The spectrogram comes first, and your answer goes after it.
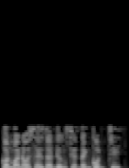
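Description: A distraught young village woman pleads and swears she is innocent, her raised voice cracking with tears, as a male narrator puts her on. The voice is husky, and the recording is dull and lo-fi. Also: medium pitch, animated, fast, dry recording, voice pushed up. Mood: tearful pleading.

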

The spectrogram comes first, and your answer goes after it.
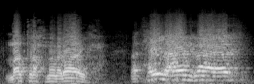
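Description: A man's voice: fairly low pitch, very animated, slight background noise. A jumpy, evasive Egyptian young man. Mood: tense, evasive. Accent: Egyptian Arabic. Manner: halting, snapping. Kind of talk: radio drama acting.

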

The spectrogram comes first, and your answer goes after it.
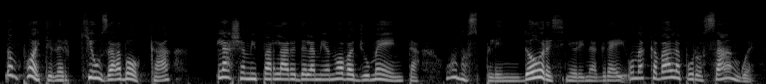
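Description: A woman reading an audiobook, voicing a brash, horse-mad teenage girl who talks loudly and keeps interrupting. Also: mid-range voice, lively intonation, a little fast, close to an everyday voice. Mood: boisterous. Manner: loud, blustering, interrupting.

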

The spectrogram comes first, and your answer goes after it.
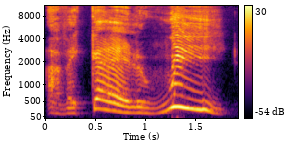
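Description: A woman voicing a vengeful male ghost warrior in an audiobook, declaiming loudly through clenched teeth. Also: on the low side, animated, slow pace. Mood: furious. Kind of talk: audiobook reading.

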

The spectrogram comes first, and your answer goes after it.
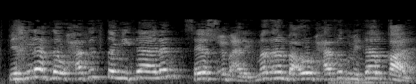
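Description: Male teacher, high voice, explains step by step, laughs often, heard from a distance. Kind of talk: classroom grammar lesson. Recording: echoey room, mic far away.

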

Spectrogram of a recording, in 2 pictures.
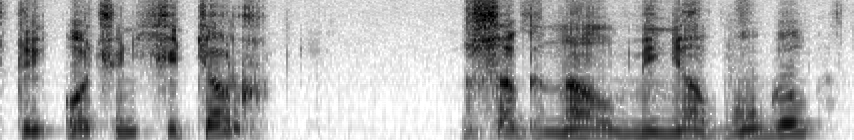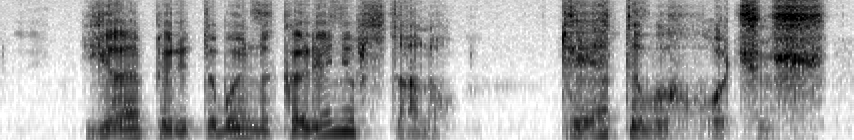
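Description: A man voicing a furious, bullying middle-aged father in an audiobook, shouting and scornful. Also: medium pitch, no room sound, pitched above the performer's own voice, heavily acted. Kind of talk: audiobook character voice.

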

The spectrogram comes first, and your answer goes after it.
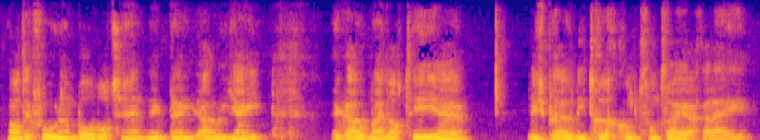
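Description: A man's voice: lowish voice, normal speed, mellow, slight background noise. Rambling man on local radio. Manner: rambling storyteller, many hesitations and restarts. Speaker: radio host. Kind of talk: casual anecdotal radio chat. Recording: dull lo-fi radio recording.

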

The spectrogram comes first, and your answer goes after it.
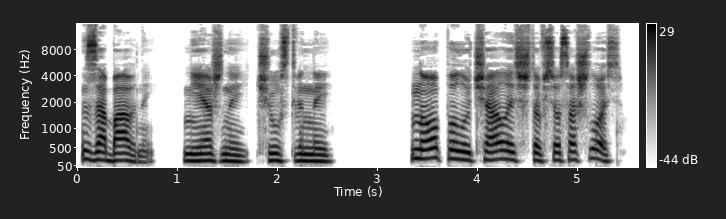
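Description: A woman voicing a drowsy, teasing young male spy in an audiobook, speaking low-key and unhurried. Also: smooth, no echo, studio quality.

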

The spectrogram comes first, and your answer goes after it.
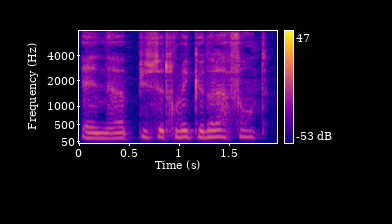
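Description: A man's voice: mid-range voice, expressive, fairly quick, dark tone, breathy edge. A man voicing a young male soldier accused of spying, who protests and pleads in an audiobook. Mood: panicked. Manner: protesting, pleading with rising intensity. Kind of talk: audiobook character voice.

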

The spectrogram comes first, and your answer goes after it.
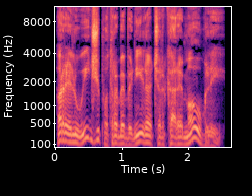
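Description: A man voicing a cautious, stern male panther who scolds in a measured way. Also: medium pitch, very animated, dark tone, slightly rough, dry recording, clean studio sound.

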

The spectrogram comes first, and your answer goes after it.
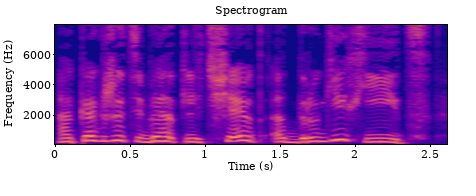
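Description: A woman's voice: high voice, normal speed, no echo, clean studio sound, lightly acted. A woman voicing a cautious, skeptical young female student friend. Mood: wary.

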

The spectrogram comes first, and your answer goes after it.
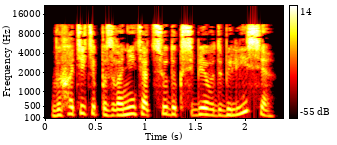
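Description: A woman's voice: mid-range voice, fast, a little mellow, husky, dry recording, clean studio sound, voice pushed up. A woman reading the part of a tall, cautious but kind young woman who questions her guest. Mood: questioning. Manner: questioning, surprised.

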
